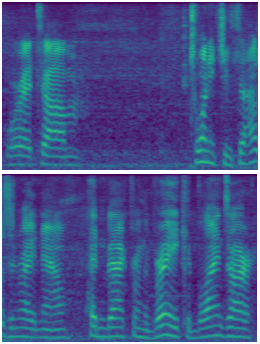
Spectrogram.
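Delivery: muffled behind a mask; talking through a face mask. Real, not acted. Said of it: "I'm talking through this mask".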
